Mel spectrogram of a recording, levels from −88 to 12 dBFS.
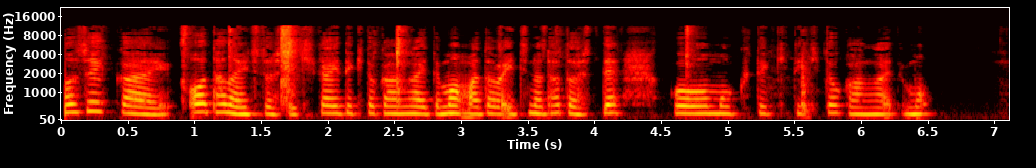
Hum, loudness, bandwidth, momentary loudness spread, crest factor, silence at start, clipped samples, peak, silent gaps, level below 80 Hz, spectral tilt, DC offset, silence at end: none; -25 LUFS; 11.5 kHz; 9 LU; 22 dB; 0.05 s; under 0.1%; -4 dBFS; none; -68 dBFS; -3 dB/octave; under 0.1%; 0.6 s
